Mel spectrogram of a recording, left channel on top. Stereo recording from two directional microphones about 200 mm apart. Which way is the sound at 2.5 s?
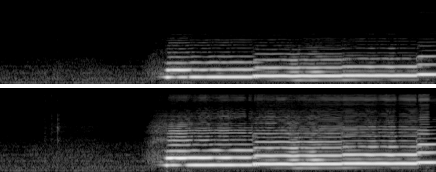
45° right (ahead or behind).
